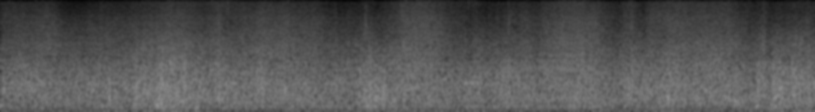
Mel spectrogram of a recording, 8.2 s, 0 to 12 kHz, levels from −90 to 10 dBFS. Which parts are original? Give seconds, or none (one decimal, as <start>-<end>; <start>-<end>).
2.2-8.2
